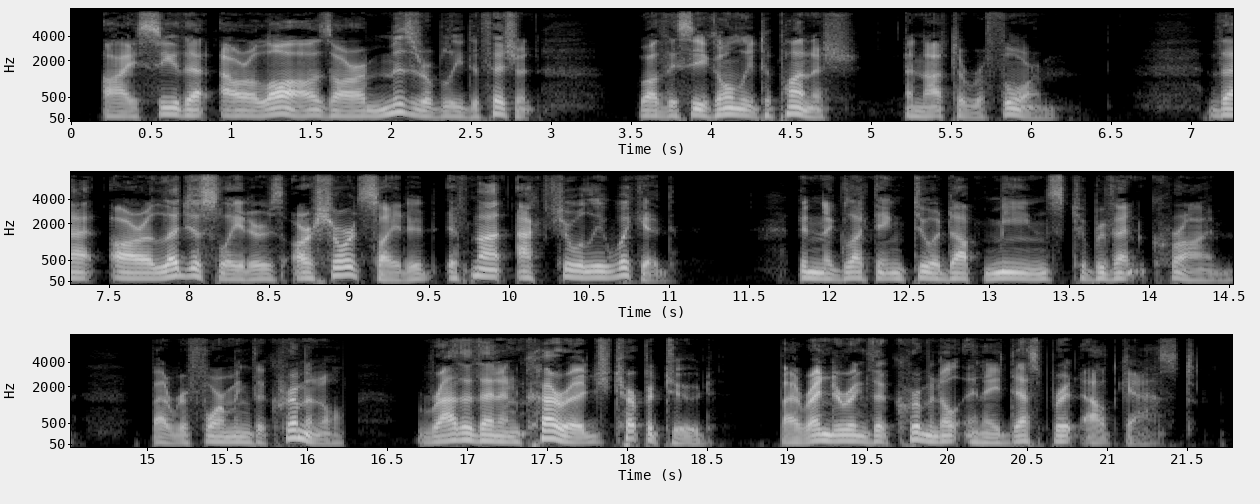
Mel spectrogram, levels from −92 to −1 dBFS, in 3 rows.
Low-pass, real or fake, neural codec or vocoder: 7.2 kHz; real; none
